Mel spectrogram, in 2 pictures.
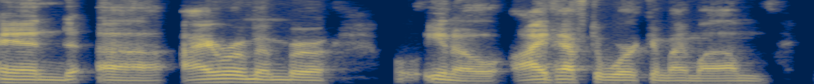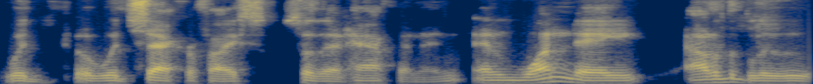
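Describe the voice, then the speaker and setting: With an American accent, a man speaks in a normal speaking voice at a fairly low pitch and a moderate pace, using ordinary pitch variation. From United States. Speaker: storyteller. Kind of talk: interview answer.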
